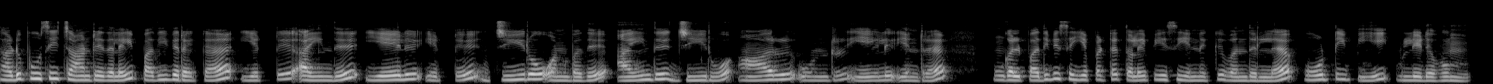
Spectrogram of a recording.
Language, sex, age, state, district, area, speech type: Tamil, female, 18-30, Tamil Nadu, Namakkal, rural, read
